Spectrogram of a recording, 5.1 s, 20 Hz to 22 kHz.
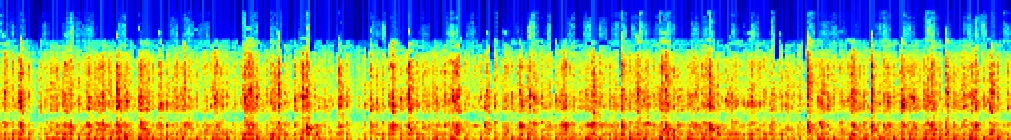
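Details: Mercury 135 outboard rough idle: loping, stumbling idle with uneven beats suggesting a misfire. Spark plugs suspected, not confirmed.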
